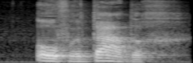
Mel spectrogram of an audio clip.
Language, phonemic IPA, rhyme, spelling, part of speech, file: Dutch, /ˌoː.vərˈdaː.dəx/, -aːdəx, overdadig, adjective, Nl-overdadig.ogg
- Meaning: excessive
